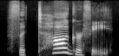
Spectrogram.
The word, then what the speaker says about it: photography: The stress is on tog. Photography.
